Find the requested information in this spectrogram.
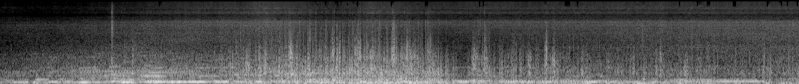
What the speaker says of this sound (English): this boat's extremely quick to get up on top of the water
